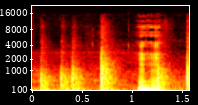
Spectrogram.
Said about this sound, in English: And she will knock on the top of the lid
